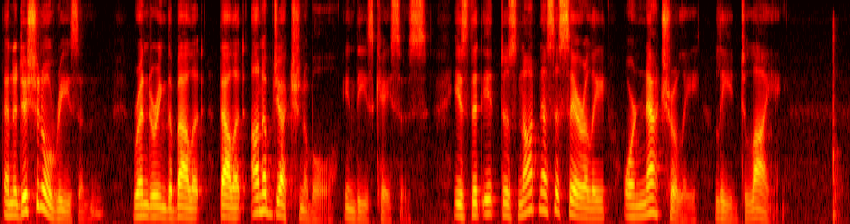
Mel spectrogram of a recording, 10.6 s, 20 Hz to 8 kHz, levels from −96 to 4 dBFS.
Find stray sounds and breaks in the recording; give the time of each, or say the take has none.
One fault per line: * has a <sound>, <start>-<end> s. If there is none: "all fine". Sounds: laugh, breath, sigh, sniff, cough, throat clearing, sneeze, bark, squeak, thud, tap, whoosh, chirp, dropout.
* has a tap, 10.4-10.6 s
